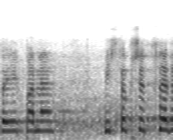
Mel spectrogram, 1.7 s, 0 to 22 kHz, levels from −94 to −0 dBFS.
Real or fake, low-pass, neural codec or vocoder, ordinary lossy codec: fake; 7.2 kHz; codec, 16 kHz, 16 kbps, FreqCodec, smaller model; Opus, 32 kbps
